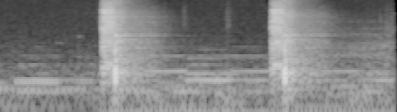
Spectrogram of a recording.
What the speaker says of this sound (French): Alors j'appuie, et le tir se fait ici, au milieu de la course.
